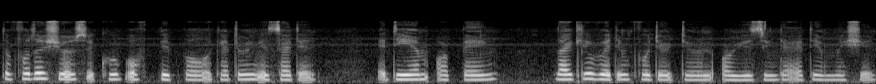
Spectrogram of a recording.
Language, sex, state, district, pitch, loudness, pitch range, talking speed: English, female, Nagaland, Dimapur, 220 Hz, -16 LUFS, 210-230 Hz, 150 wpm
